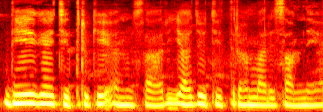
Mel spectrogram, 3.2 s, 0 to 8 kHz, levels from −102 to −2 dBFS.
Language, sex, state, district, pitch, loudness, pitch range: Hindi, female, Chhattisgarh, Raipur, 210 Hz, -15 LUFS, 195-225 Hz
